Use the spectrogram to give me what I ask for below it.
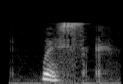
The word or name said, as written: wisk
